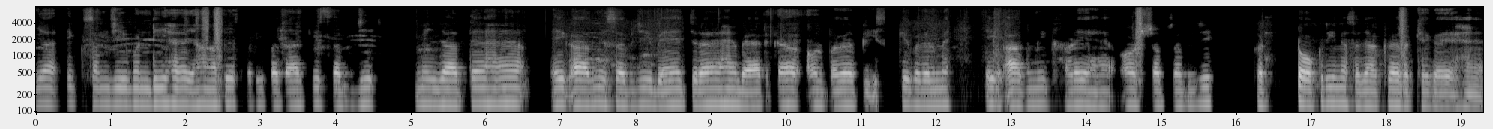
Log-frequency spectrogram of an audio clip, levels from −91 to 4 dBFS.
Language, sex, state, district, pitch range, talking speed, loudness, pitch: Hindi, male, Bihar, Jahanabad, 120-130 Hz, 125 wpm, -31 LUFS, 125 Hz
